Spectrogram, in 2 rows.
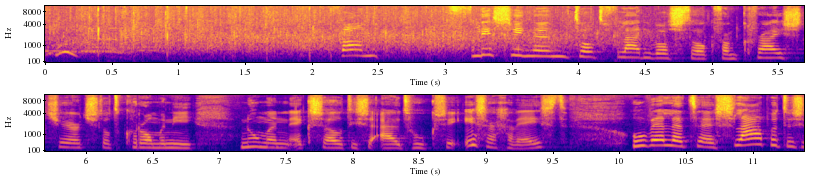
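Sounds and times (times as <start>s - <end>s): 
audience applause: 0.0s - 5.1s
speech: 2.4s - 11.3s.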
